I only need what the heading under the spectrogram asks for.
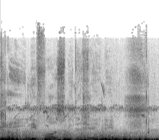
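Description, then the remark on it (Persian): Low, rolling thunder rumbles steadily beneath a constant hiss of rain during a thunder and lightning storm, fairly loud throughout, with a faint high insect drone in the background. “بچه ها رد و برق زد بهتر خوابیدن با صدای بارون”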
